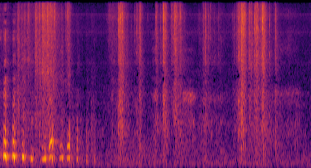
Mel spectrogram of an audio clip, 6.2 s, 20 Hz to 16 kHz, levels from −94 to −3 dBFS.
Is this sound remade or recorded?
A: recorded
